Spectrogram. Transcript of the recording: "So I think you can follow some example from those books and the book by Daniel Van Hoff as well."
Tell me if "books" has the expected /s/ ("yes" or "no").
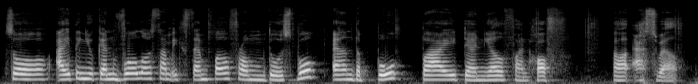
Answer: no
